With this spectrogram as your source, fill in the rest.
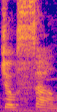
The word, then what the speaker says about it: Joselle: my senior quote was it's pronounced jose because everybody and a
